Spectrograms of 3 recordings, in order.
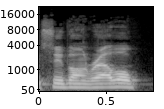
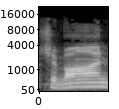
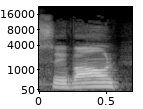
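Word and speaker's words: Shavon Revel: Shout out to Josh for pronouncing Suvon Revel correctly. Make a note. It is not Siobhan. It is Suvon.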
